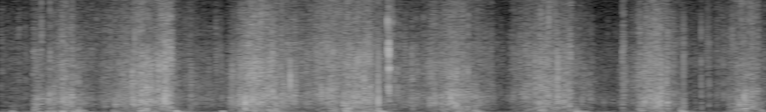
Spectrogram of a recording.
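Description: Footsteps crunch across gravel in a soft, even walking rhythm. The crackling steps are faint and continuous, with no talking.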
